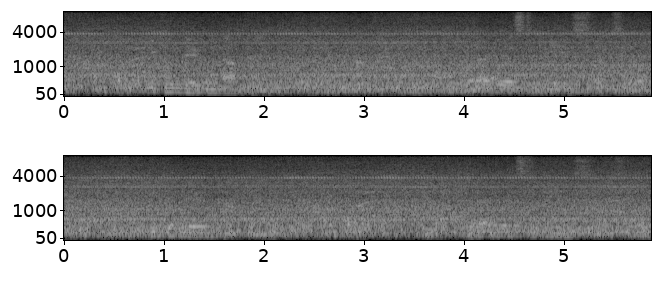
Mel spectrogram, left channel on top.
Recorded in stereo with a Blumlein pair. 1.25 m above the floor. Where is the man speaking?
30° left, 6 m; by 5.8 s 45° left, 10 m.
